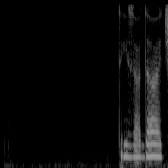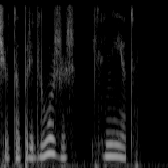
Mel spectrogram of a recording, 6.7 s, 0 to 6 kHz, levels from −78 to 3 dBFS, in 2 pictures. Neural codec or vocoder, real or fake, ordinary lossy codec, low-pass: codec, 16 kHz, 4.8 kbps, FACodec; fake; none; 5.4 kHz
